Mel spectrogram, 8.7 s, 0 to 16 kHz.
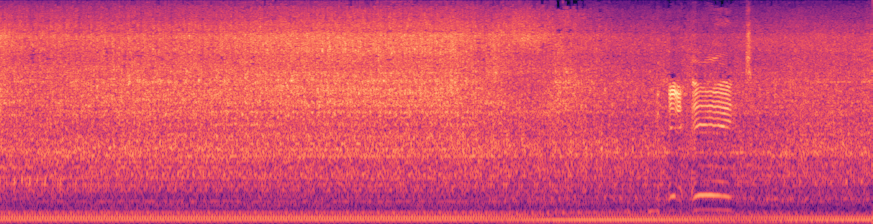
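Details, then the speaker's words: First-gen Cummins diesel with automatic transmission (new filter, bands adjusted, fluid temp under 140) idling to cool turbo after hard runs: deep, steady rumble, even firing, no knocks or misses; healthy idle, lots of blow-by. "That was some pretty hard ripskies, but she just takes like a freaking champ. She just sounds so mean. It's amazing."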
